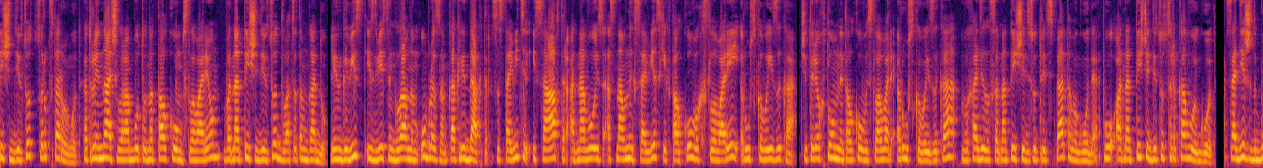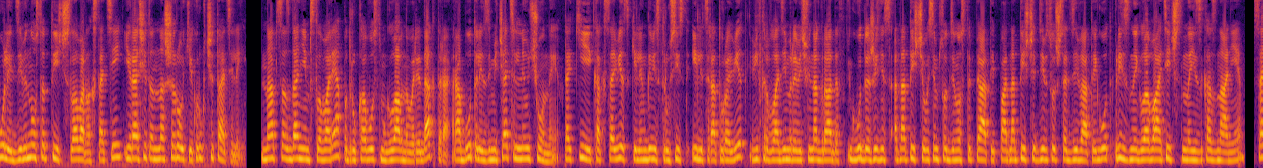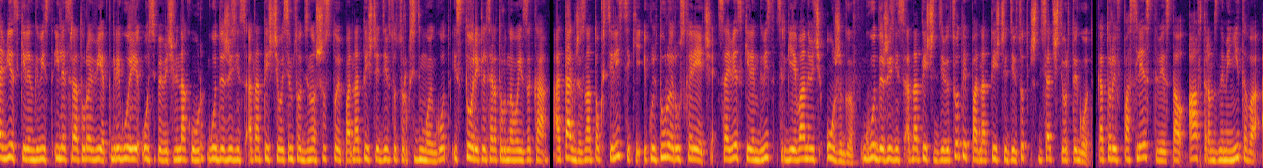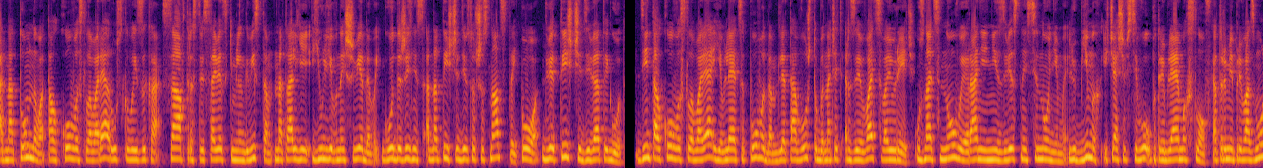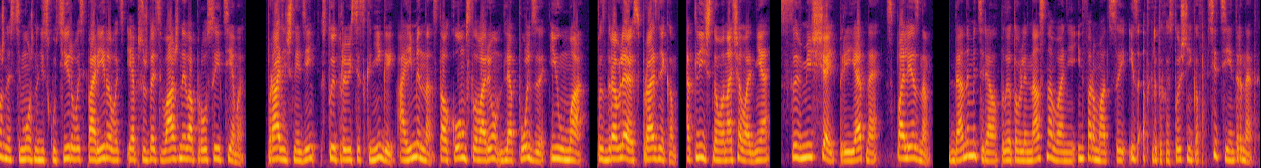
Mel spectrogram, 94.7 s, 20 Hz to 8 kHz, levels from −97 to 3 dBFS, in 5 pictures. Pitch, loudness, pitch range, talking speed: 180 Hz, -17 LUFS, 170-195 Hz, 135 wpm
